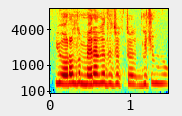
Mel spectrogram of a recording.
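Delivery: exhausted. Real, not acted. Exhausted, defeated guest.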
